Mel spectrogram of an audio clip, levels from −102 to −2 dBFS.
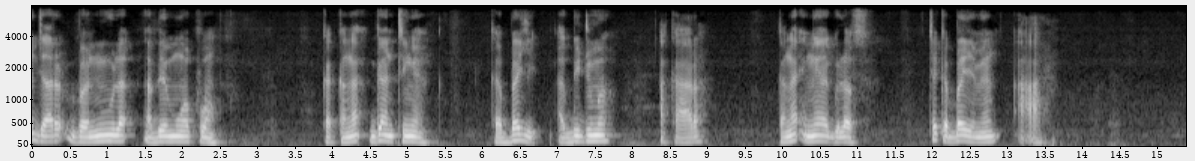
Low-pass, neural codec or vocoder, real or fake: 7.2 kHz; codec, 44.1 kHz, 7.8 kbps, DAC; fake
